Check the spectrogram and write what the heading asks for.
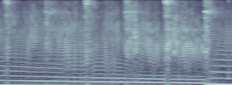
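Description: Very loud electronic bass music from a DJ sound-box speaker rig. A deep bass note is held under slowly falling tones, with regular high ticks about two or three times a second, and the bass drops away briefly near the end.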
